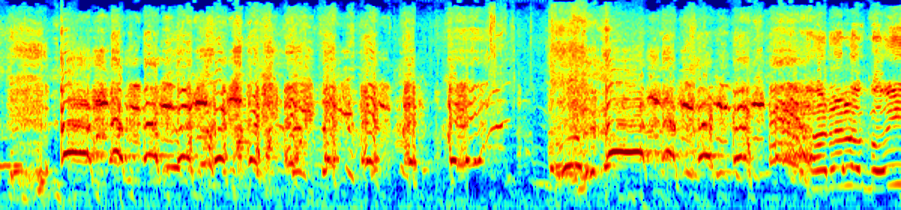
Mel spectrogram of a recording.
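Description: A man laughing hard in quick, repeated high-pitched bursts, with a brief break about halfway through.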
